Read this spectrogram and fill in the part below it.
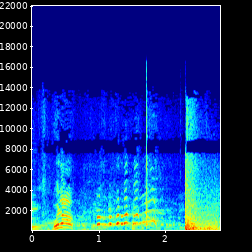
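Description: A firecracker whistles as it shoots off.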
